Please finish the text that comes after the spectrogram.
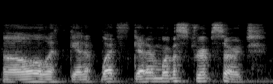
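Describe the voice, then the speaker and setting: A man's voice: mid-range voice, steady tone, normal speed, lo-fi sound. A man giving casual, sardonic and grumbling commentary while playing a video game. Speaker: gaming video host. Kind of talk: casual let's play commentary.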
